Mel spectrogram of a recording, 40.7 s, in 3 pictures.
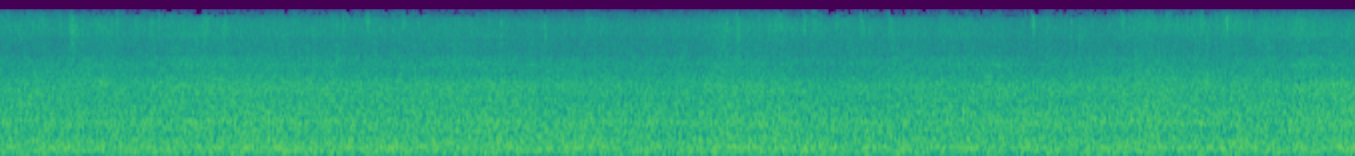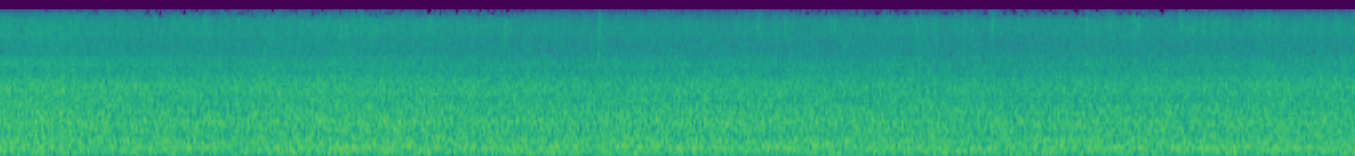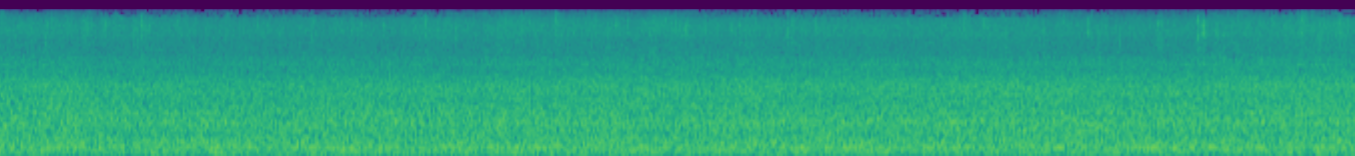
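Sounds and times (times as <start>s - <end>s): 
thundershower rain pouring: 0.0s - 40.6s.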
